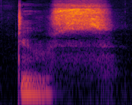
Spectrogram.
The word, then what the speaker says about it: deuce: It was this one here, deuce, where EU says oo, d-oo-s. Say it fast, deuce.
